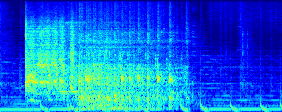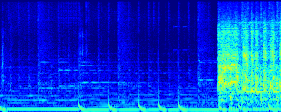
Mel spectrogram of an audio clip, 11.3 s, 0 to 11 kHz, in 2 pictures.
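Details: Toyota Hilux 1KZ diesel, first start after a budget home engine refresh and reinstall: cranks briefly, catches and settles into an even idle with no knocks or misses; background music partly covers it.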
